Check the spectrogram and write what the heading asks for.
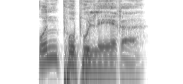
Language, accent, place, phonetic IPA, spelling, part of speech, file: German, Germany, Berlin, [ˈʊnpopuˌlɛːʁə], unpopuläre, adjective, De-unpopuläre.ogg
- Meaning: inflection of unpopulär: 1. strong/mixed nominative/accusative feminine singular 2. strong nominative/accusative plural 3. weak nominative all-gender singular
